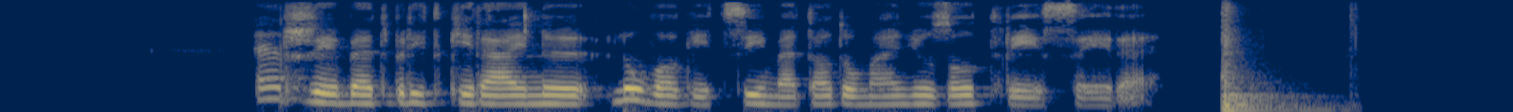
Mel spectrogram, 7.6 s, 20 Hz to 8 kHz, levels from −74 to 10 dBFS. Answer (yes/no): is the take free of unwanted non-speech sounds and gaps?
no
